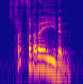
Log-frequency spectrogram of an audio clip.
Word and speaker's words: Stratford-upon-Avon: Und es war ziemlich kompliziert, am Bahnhof nach der Stadt zu fragen, denn während ein Deutscher vielleicht sagen würde, Stratford-upon-Avon, hat die Dame am Bahnsteig gesagt, Stratford-upon-Avon. Also um das A noch ausgesprochen, das O einfach irgendwie verschluckt, das RD, FROD in einem Satz.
